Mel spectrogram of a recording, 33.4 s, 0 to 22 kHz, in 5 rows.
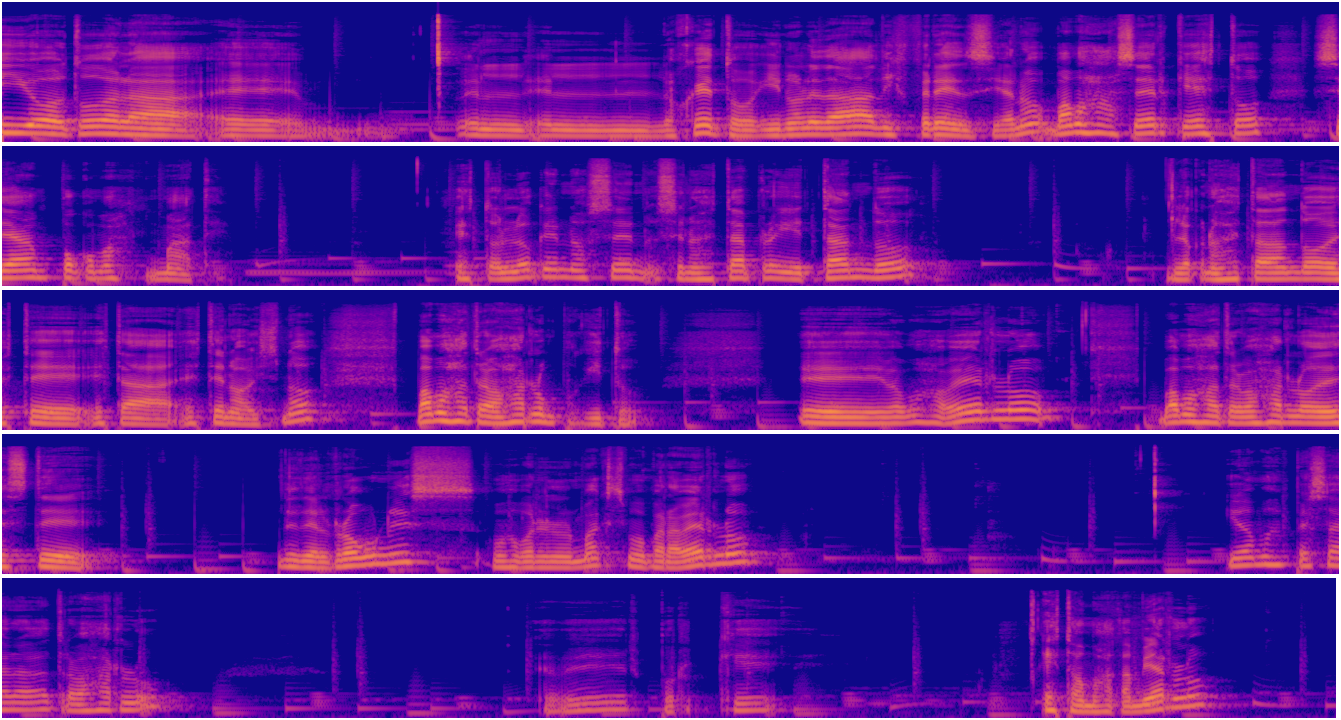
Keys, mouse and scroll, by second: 7.0-7.6 scroll down 3, 7.5 middle click.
